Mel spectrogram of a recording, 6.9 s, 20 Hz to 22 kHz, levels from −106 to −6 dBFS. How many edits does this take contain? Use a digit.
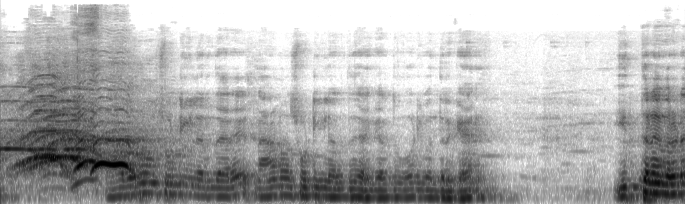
0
